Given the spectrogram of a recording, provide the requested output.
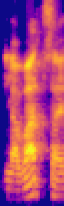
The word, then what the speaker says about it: Lavazza: Y entonces cuando yo escucho a Rubén por primera vez hablando del café Lavazza, entonces yo le digo, oye, Lavazza, esto se pronuncia igual que Torrazza, me imagino tu apellido.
